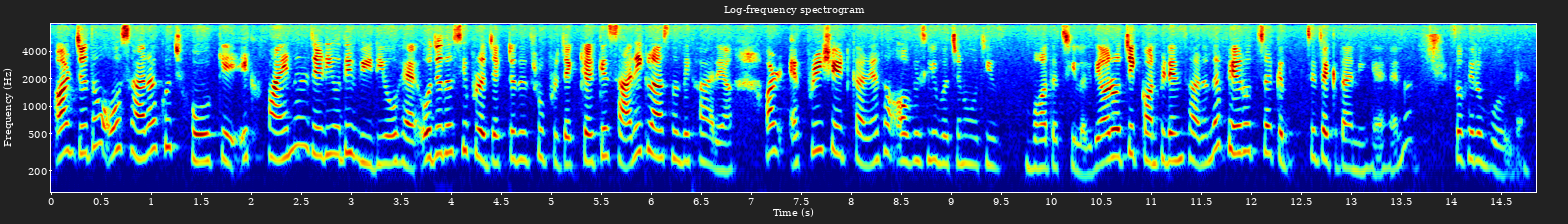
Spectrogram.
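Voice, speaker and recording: A woman English teacher, interviewed about her methods, speaks fast in a high-pitched, slightly mellow voice. She mixes English phrases into her Punjabi and keeps checking with the listener by asking "right?".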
